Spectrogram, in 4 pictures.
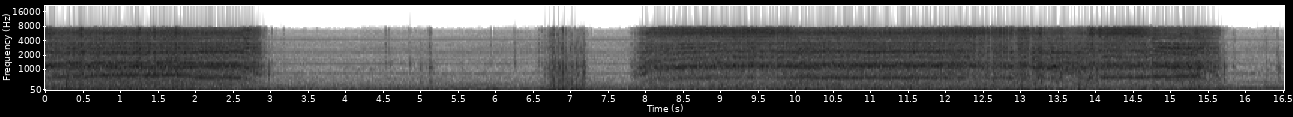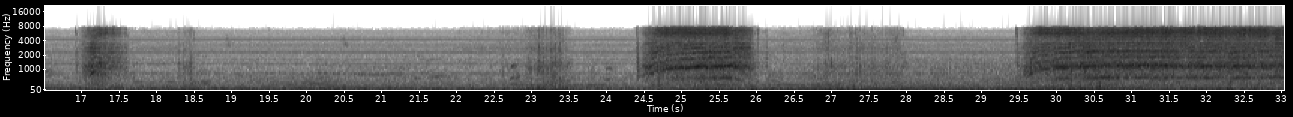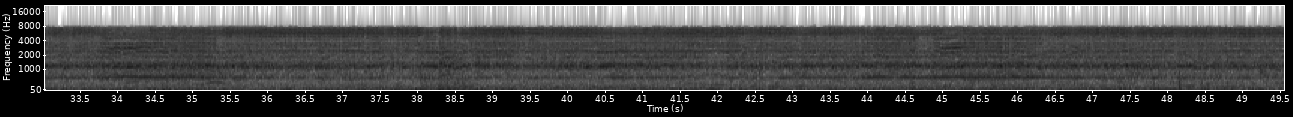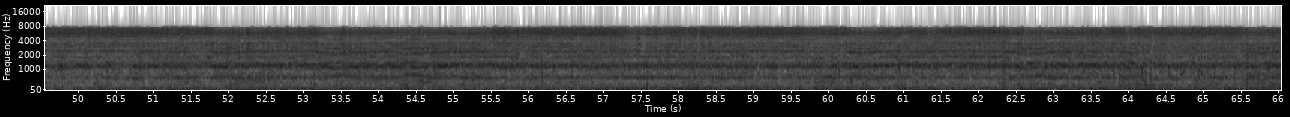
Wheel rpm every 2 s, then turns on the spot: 160, 80, 0, 10, 140, 160, 160, 130, 10, 0, 0, 30, 80, 20, 20, 160, 160, 160, 160, 160, 160, 160, 160, 160, 160, 160, 160, 160, 160, 160, 160, 160, 160.
22-24 26-28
